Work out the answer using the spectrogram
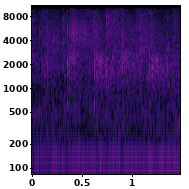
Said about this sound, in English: Boy, that's just overwhelmingly powerful applause. We're off to a great start.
